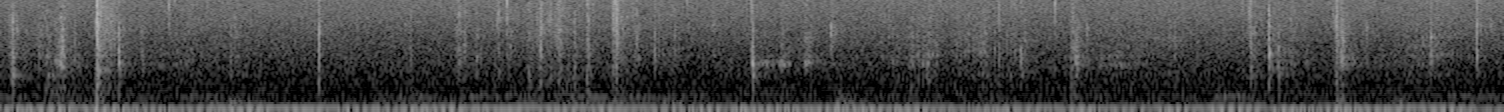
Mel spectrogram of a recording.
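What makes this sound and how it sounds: A solid oval bar of dry yellow soap held in the palm is shaved into curls with a box-cutter blade. Crisp, bright scraping and cutting ticks come in quick irregular bursts over a steady low hum.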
